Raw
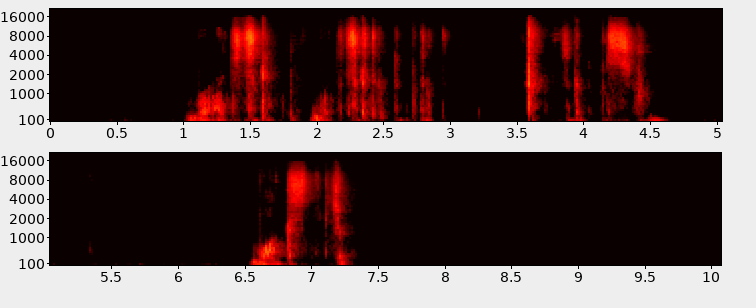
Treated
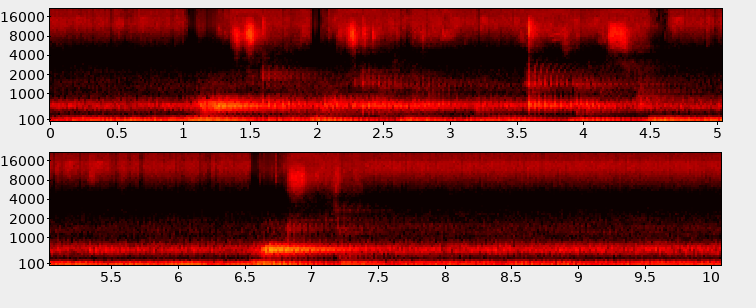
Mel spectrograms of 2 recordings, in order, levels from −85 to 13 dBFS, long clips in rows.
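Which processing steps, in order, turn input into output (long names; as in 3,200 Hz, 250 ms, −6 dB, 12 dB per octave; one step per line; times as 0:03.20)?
converter with a step at zero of −37 dBFS
drawn EQ curve 130 Hz 0 dB, 230 Hz −29 dB, 410 Hz −14 dB, 600 Hz +8 dB, 1,000 Hz −18 dB, 1,400 Hz −14 dB, 3,800 Hz −28 dB, 12,000 Hz +6 dB
spring reverb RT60 1.6 s, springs 39 ms, chirp 70 ms, DRR −2 dB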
